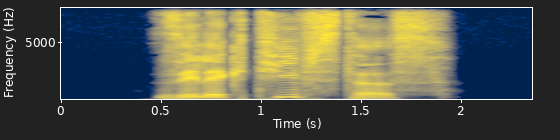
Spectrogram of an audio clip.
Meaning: strong/mixed nominative/accusative neuter singular superlative degree of selektiv
- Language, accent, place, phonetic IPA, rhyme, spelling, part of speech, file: German, Germany, Berlin, [zelɛkˈtiːfstəs], -iːfstəs, selektivstes, adjective, De-selektivstes.ogg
